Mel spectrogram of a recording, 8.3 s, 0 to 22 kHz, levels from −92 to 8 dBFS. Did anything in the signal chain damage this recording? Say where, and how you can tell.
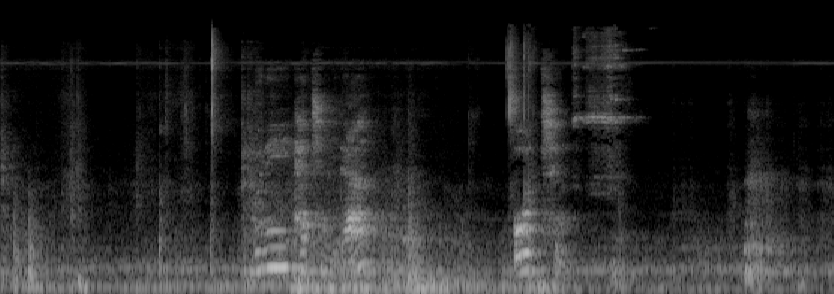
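No, nothing stood out on listening to this recording of sounds that would point to damage anywhere in the signal chain.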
